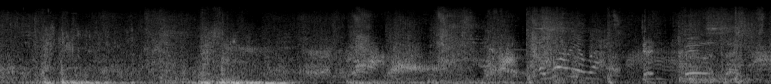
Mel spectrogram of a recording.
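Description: A sword slashes and hits creatures.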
